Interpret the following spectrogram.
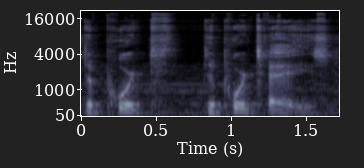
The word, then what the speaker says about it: Deportees: I think it's pronounced Deportees, even though it's spelled EES at the end.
